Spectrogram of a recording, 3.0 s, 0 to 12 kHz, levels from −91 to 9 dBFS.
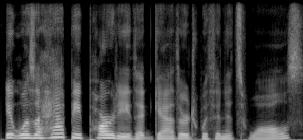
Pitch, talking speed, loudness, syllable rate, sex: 200 Hz, 195 wpm, -20 LUFS, 5.2 syllables/s, female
